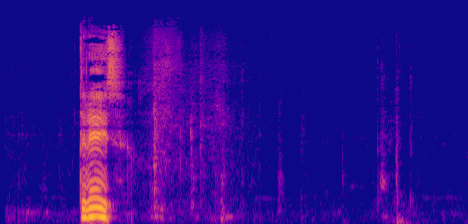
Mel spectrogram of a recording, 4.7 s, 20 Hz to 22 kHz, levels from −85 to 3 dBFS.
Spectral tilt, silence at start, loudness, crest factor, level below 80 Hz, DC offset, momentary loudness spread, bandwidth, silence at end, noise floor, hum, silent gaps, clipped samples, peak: -5 dB/octave; 0.8 s; -15 LUFS; 20 dB; -58 dBFS; under 0.1%; 27 LU; 14 kHz; 3.15 s; -69 dBFS; none; none; under 0.1%; -2 dBFS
